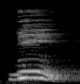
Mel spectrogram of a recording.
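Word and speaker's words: đi: So as you hear, I and Y are pronounced into E in Vietnamese. For example, Lily. Lily is the name of the flower. Lily. Other example is D.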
